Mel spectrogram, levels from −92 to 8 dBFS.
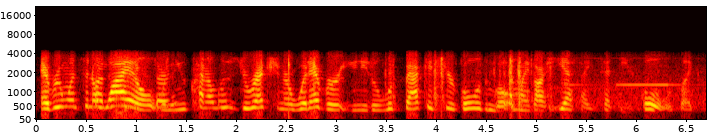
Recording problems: phone-call audio; poor line
traffic noise; loud; throughout; 8 dB below the speech

